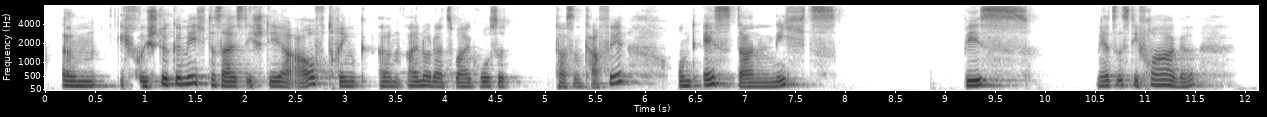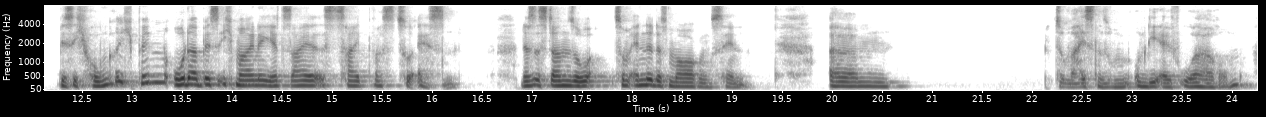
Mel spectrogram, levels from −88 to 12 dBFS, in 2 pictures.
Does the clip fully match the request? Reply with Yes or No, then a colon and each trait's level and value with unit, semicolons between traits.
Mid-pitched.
Yes: medium, 170 Hz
